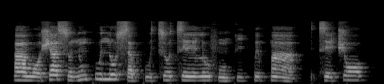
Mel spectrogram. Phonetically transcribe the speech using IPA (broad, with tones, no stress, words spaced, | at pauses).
a˨ βɔ˨ʃa˦ sʊ˨nũ˦ kʷi˦no˦ sa˨kʷi˨t͡sʊ˦t͡seː˦ lʊ˦˨fũ˨ki˨k͡pɪ˦ pã˦˨ | t͡se˨t͡ʃɔ˦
